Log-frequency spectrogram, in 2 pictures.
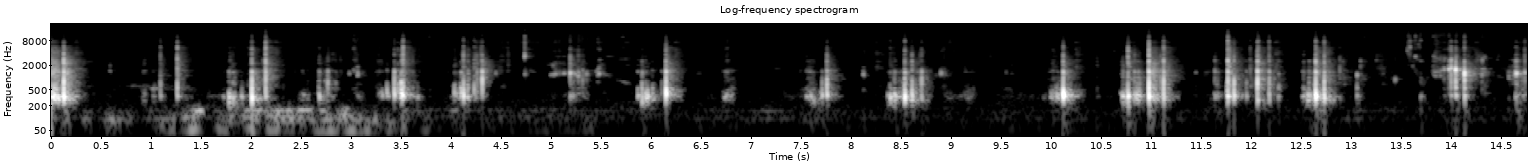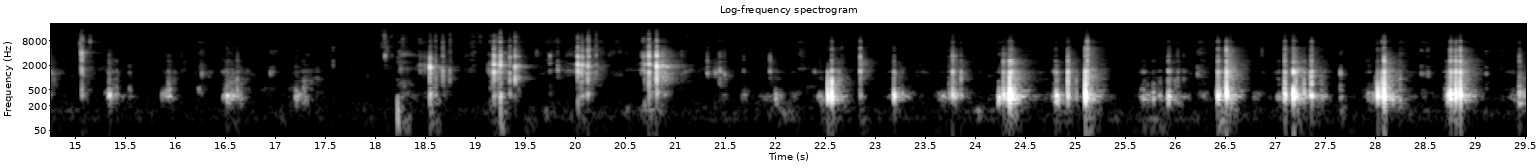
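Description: Slate pencils being bitten and chewed: a steady run of short, sharp crunches, about one or two a second.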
